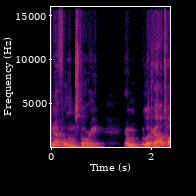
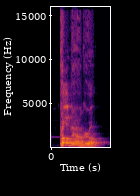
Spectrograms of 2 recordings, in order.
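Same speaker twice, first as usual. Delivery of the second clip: firm, loud, emphatic voice, pitched up; 5 semitones higher, 5 dB louder than usual. Telling another speaker to calm down after being asked to mean it: firm calm-down order said like you mean it. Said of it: "You gotta say it like you mean it".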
